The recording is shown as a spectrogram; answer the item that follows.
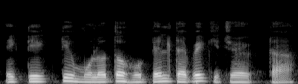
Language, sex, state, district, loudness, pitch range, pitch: Bengali, male, Tripura, West Tripura, -17 LUFS, 110-130 Hz, 120 Hz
